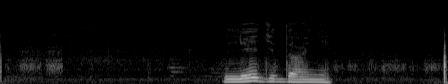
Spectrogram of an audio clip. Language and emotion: Russian, neutral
